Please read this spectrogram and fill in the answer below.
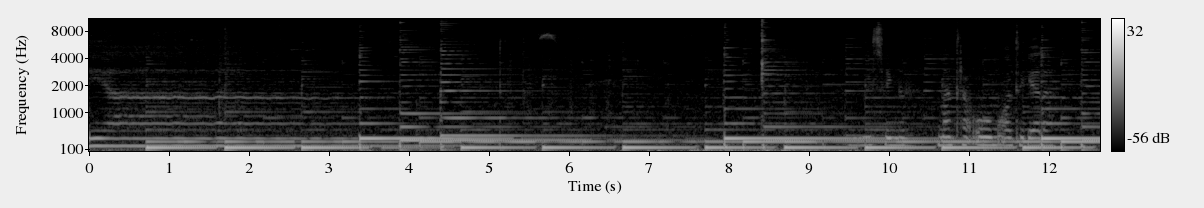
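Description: Slow acoustic guitar playing for a mantra meditation: a low note or chord is struck about once a second over steady ringing tones.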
